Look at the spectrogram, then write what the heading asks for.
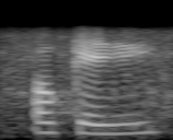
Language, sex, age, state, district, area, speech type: Punjabi, female, 18-30, Punjab, Barnala, rural, conversation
